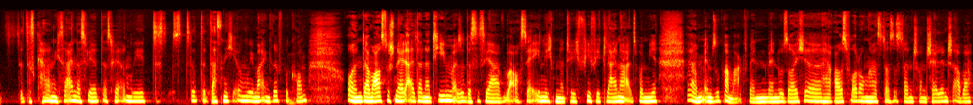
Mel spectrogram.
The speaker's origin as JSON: {"language": "German", "region": "Hamburg", "country": "Germany", "said": "Da ging es um verschiedene Stationen, die uns beiden als Hamburger sehr wichtig sind in unserem Leben."}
